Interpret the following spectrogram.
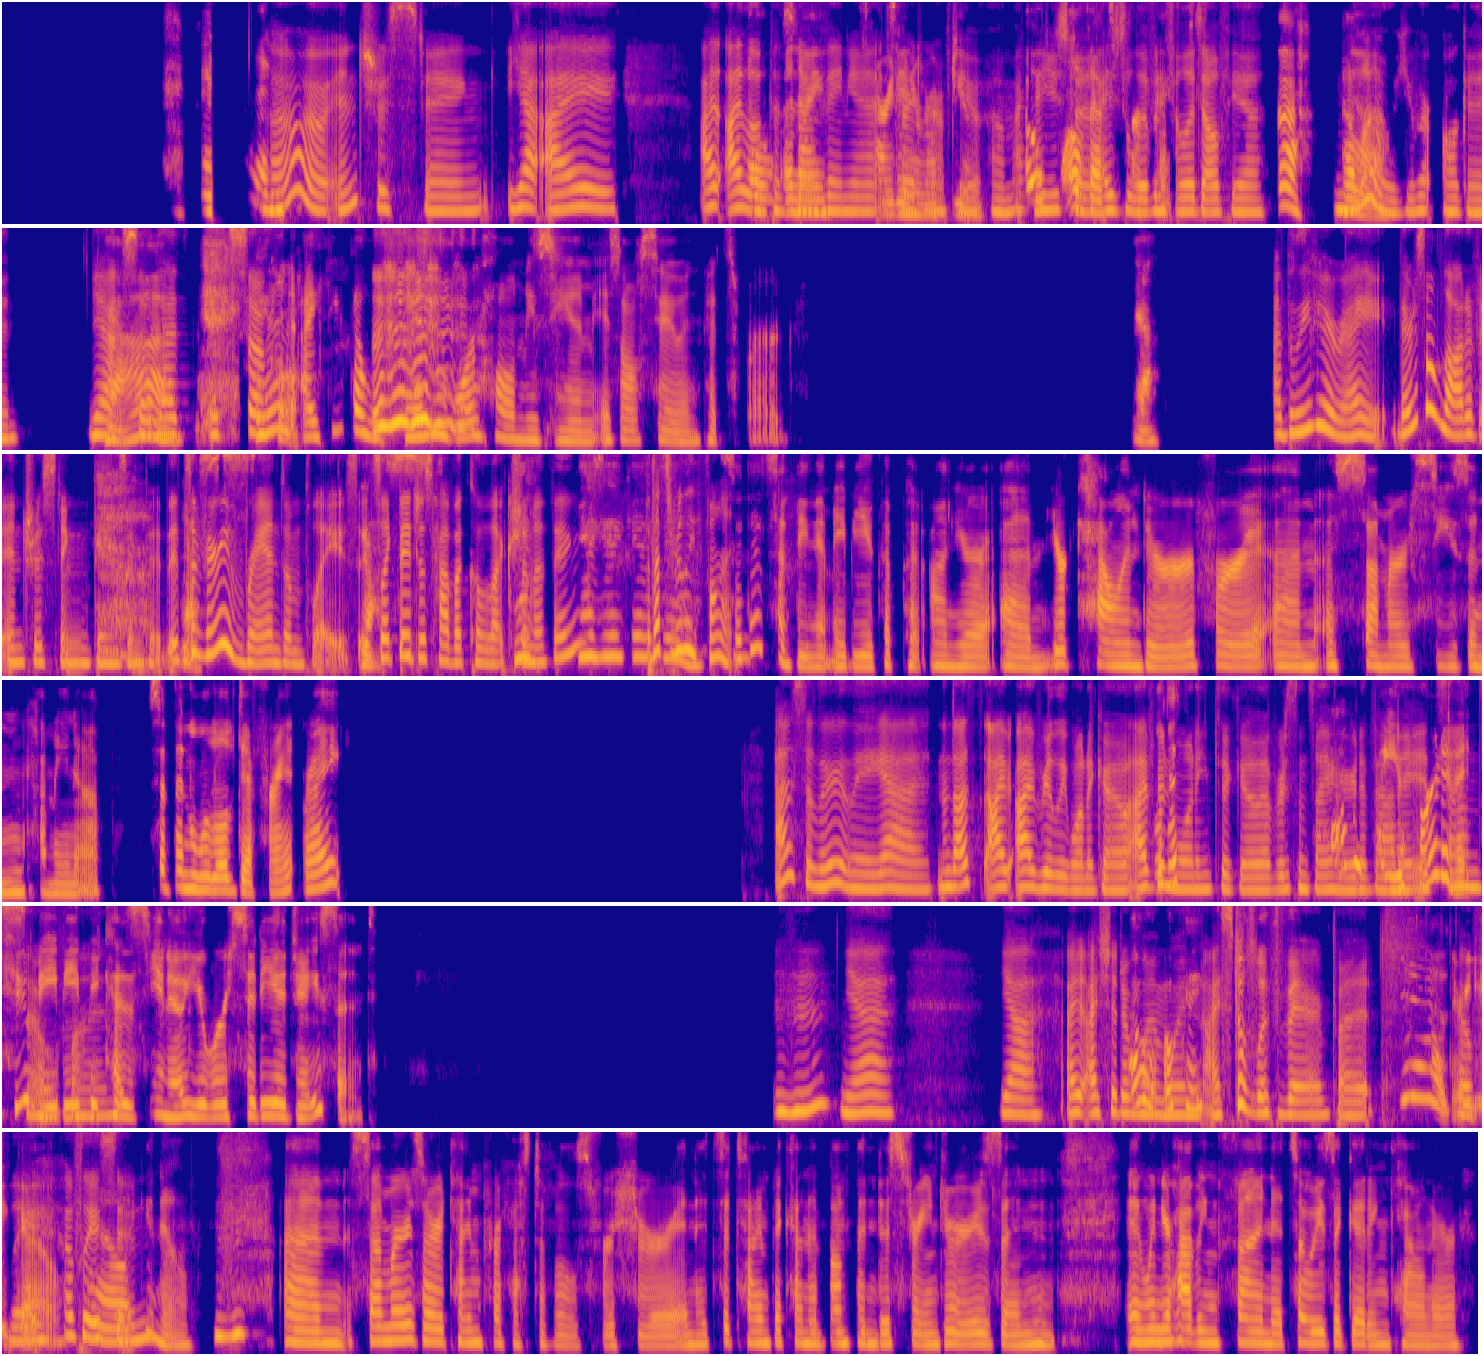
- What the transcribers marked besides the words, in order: tapping; chuckle; gasp; laughing while speaking: "I still lived there"
- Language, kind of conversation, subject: English, unstructured, What’s a recent celebration or festival you enjoyed hearing about?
